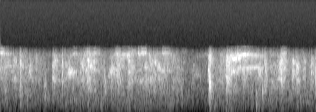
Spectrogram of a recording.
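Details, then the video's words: Blackbirds in the thousands taking over trees around a hunter's stand, dense chattering with a sharp knock partway through, then a man remarks on the birds. "attack of the black birds in a tree stand"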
